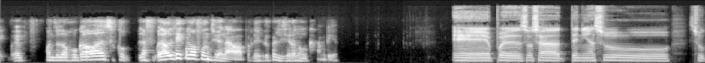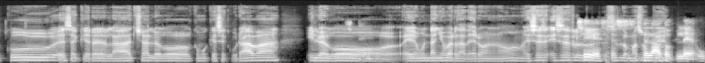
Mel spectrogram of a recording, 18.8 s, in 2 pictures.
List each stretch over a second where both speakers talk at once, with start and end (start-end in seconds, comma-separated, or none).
17.1-18.3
